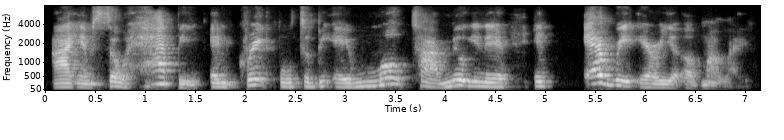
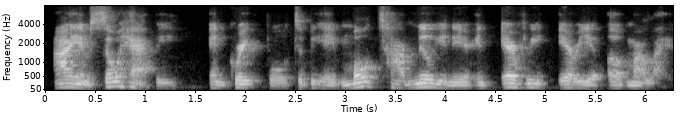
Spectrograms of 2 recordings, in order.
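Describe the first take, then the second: First: It is said with strong, heartfelt emotion. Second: It is said plainly, without strong feeling.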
